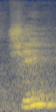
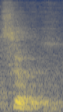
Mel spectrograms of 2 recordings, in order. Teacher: your t and d sounds, your alvola closives automatically turn into africates before a close vowel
